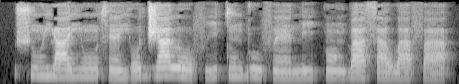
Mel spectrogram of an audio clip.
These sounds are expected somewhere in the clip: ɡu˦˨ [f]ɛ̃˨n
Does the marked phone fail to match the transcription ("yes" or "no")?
no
